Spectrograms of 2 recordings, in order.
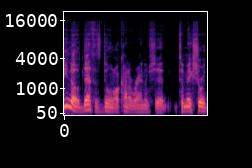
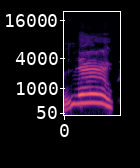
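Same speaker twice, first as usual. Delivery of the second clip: high, drawn-out mock "no"; watching in dread; 5 dB quieter than usual. Viewer watching the death coming, high mock wail. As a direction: squeal it like a squeamish viewer. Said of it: "That's how you watching it".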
